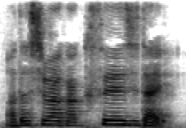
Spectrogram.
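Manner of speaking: ordinary talk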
